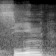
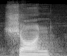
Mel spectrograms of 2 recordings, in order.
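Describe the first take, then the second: First: It begins with s and rhymes with mean. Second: It begins with sh and rhymes with dawn. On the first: "ninety percent of the Indians would pronounce it seen" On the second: "How is that Sean?"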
